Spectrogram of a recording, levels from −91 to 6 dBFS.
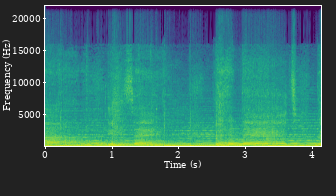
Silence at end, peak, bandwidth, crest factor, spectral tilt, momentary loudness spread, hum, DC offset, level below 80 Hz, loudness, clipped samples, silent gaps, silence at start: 0 s; 0 dBFS; 17 kHz; 4 dB; -5.5 dB/octave; 2 LU; none; under 0.1%; -14 dBFS; -6 LUFS; 10%; none; 0 s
